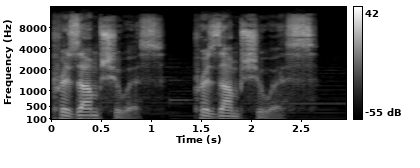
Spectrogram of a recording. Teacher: Next is presumptuous, and presumptuous has 4 syllables, and the stress is on that second syllable, and the S almost sounds a little more like a Z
